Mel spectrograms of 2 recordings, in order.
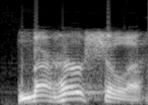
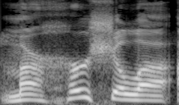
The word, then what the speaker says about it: Mahershala: Marshala Ali, is that how you pronounce his first name? – Mahershala. – Mahershala Ali.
